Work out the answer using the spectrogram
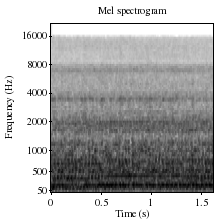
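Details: Ford Mondeo engine idling with a failed power steering pump: a constant, steady droning whine above the idle that does not waver; worn-out power steering pump.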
